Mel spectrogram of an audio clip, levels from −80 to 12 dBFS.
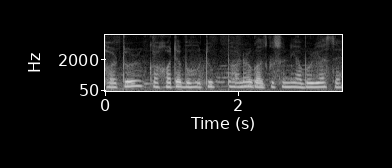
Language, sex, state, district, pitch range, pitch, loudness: Assamese, female, Assam, Sonitpur, 220-240 Hz, 230 Hz, -14 LUFS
